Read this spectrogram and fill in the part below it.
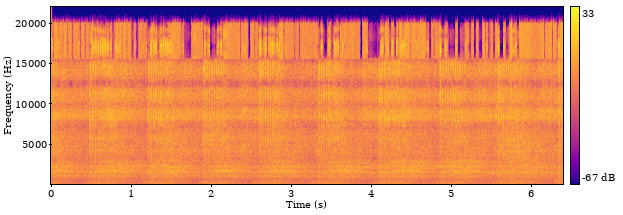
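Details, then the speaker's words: Small-engine sweeper after carburetor cleaning failed and a new carburetor was fitted; steady putter holding even speed with gentle rhythmic swell about once a second, runs cleanly, dialed in. "Oh, it's working. Like you can hear here, it's completely dialed in."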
